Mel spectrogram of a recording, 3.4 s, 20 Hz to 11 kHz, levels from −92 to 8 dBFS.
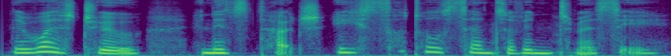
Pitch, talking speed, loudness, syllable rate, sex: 215 Hz, 195 wpm, -19 LUFS, 5.8 syllables/s, female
